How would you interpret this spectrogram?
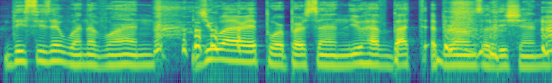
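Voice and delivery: put-on slow, haughty French-accented put-down; hammed-up French gallerist, taking it slowly. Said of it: "and the French accent".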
